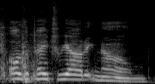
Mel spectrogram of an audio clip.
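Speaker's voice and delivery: loud, bright-eyed burst of delight over the gnome; light up at the sight of it; delighted exclamation. Real, not acted. Crafter reacting to a viewer's patriotic gnome, loud delight. Spots a favourite gnome comment.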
